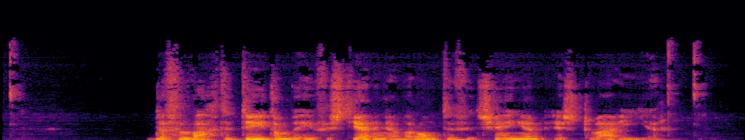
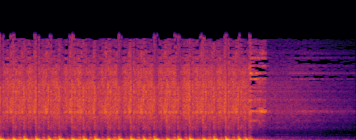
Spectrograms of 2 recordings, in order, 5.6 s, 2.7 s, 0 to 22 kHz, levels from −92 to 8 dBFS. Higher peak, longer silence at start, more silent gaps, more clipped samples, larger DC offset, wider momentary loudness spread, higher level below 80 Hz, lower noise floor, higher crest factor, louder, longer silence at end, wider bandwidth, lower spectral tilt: about the same, -2 dBFS vs 0 dBFS; about the same, 0.1 s vs 0 s; neither; neither; neither; first, 18 LU vs 4 LU; second, -58 dBFS vs -20 dBFS; first, -77 dBFS vs -44 dBFS; first, 18 dB vs 12 dB; second, -19 LUFS vs -13 LUFS; second, 0.35 s vs 0.65 s; about the same, 15.5 kHz vs 16.5 kHz; about the same, -5 dB/octave vs -5 dB/octave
